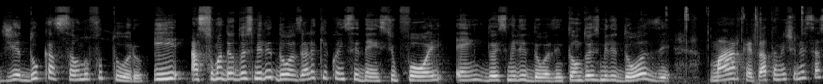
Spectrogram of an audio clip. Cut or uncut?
cut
